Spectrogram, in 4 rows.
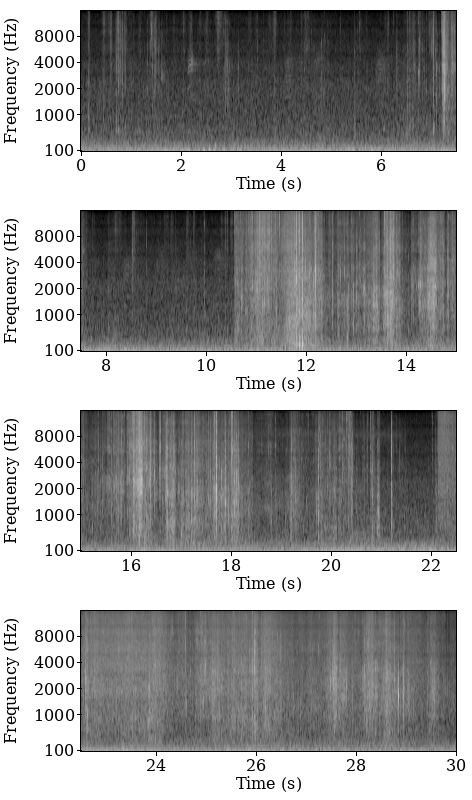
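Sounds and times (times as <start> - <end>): dry leaves crackling and rustling: 10.6 - 21.5, 22.1 - 30.0.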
